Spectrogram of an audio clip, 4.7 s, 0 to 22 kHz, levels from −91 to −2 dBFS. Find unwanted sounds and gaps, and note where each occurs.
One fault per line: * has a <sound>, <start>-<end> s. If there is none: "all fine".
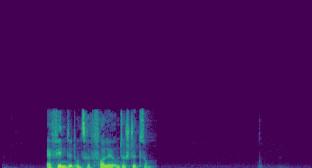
all fine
